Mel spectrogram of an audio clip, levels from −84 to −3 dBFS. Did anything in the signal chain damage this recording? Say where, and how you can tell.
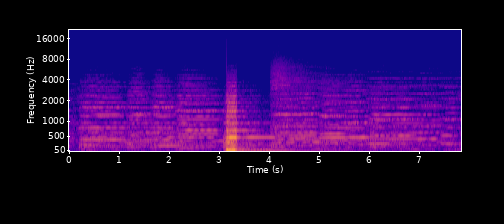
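Yes. There is a sudden gain jump in the music between 3.16 and 3.35 s. The level rises by about 15 dB from one sample to the next, and it drops back by the same step at 3.35 s. The music and its background noise floor move up together. So the change happened in the digital path, after the noise was already in the signal. The likely cause is a gain setting or bit shift in the driver or buffer stage, applied with no ramp.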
